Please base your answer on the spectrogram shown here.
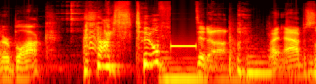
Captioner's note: laughs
